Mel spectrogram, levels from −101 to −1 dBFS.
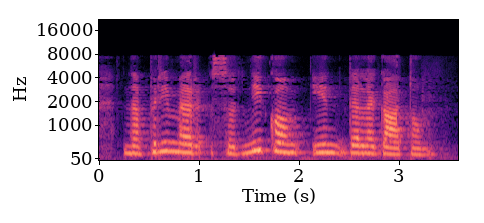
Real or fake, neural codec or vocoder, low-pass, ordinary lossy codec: real; none; 19.8 kHz; AAC, 24 kbps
